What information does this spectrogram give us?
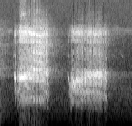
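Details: Swainson's spurfowl giving a noisy, very proud territorial call, played in a bird call quiz; two loud, harsh, grating crowing phrases, each under a second long, separated by a short pause.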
